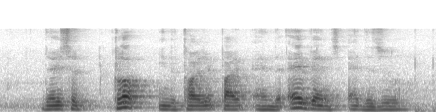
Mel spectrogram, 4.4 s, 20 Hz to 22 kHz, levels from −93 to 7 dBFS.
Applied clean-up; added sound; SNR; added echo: none; none; none; none.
